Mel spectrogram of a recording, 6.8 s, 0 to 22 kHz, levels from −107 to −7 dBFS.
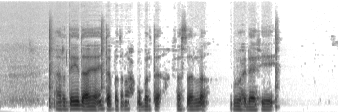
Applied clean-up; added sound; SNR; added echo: classical method spectral subtraction.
